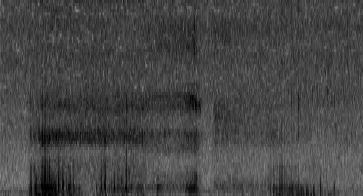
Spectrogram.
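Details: Soft, rattling snorts and snuffles from two pug brothers sleeping together, quiet between breaths; snoring.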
